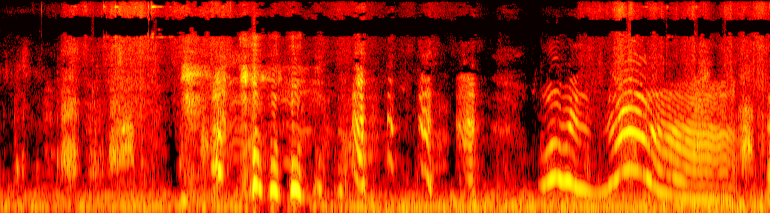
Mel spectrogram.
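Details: Siberian Husky at play with a puppy gives short yelping whines over voices, then a long, loud, warbling howl that rises and falls twice in pitch.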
